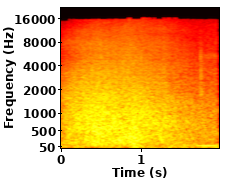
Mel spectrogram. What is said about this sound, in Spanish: Y todo transcurre con normalidad hasta que, en las inmediaciones del puerto de Nueva York, el vapor embarranca. La niebla y el mar revuelto provocan cierta incertidumbre que con premura el capitán de la embarcación se encarga de disipar.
